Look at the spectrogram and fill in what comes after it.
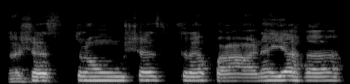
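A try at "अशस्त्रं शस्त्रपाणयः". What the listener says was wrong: Shash is not the word. So, shas. Not shash. Shas. Shastra.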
